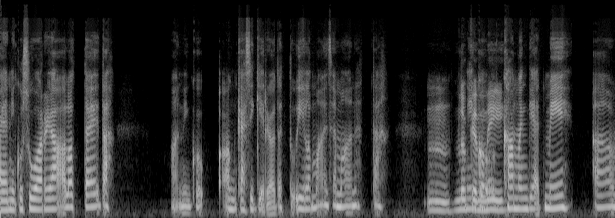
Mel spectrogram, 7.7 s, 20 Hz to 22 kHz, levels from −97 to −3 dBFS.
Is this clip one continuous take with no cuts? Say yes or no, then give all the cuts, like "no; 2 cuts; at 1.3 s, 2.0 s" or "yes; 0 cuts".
yes; 0 cuts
